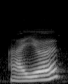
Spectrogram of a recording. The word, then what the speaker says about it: higher: तो यहाँ पे एच इज साइलेंट. उसका आवाज़ नहीं आता है. सो नाउ it has become E sound, higher. That's why and higher.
